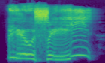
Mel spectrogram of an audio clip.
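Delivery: high-pitched, hissing monster voice. Reading a story aloud, voicing Retznum the monster with Retznum's hissing voice. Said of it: "he heard Retznum hiss".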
